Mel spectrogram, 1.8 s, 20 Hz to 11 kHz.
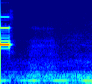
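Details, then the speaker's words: GoldenMate 1000VA/800W LiFePO4 UPS, new, first power-on: one short, clean high-pitched beep at switch-on, then only a faint hum; normal power-up. "get beeps there we go"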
